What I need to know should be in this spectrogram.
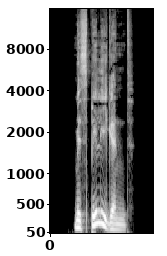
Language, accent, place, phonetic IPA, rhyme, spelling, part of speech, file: German, Germany, Berlin, [mɪsˈbɪlɪɡn̩t], -ɪlɪɡn̩t, missbilligend, verb, De-missbilligend.ogg
- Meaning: present participle of missbilligen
